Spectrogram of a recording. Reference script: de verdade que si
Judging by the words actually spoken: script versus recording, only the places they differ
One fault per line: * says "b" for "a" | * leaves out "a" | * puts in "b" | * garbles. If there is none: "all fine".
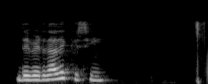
all fine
